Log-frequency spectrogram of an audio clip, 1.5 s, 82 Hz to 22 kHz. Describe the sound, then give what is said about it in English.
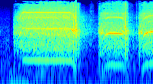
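A power drill whirs loudly in three bursts, a long run followed by two shorter ones, each spinning up with a high, buzzing whine and stopping abruptly between runs; its noise measures about 85 to 90 decibels. “So why don't you run that power drill again for a moment.”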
